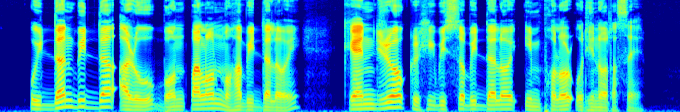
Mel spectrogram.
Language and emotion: Assamese, neutral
